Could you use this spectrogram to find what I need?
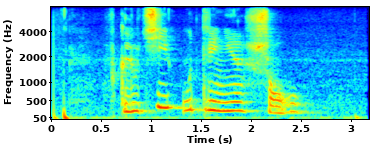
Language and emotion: Russian, positive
